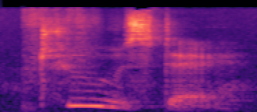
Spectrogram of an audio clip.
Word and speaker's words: Tuesday: what is this tuesday tuesday remember t-u-e sounds like the number two tuesday do you go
